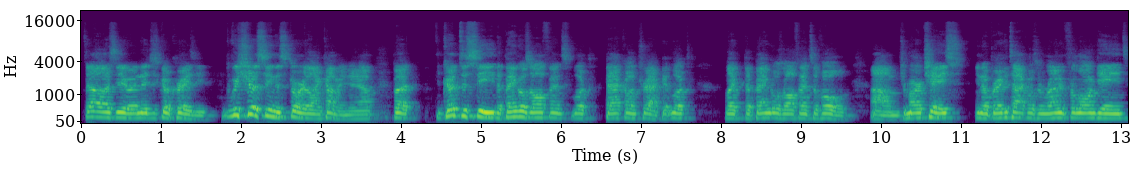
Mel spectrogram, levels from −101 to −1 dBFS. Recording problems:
off-mic speech; far
room echo; slight; dies away in 0.2 s

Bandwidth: 15 kHz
